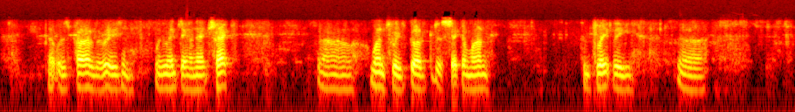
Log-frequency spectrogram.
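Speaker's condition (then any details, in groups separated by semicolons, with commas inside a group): Parkinson's disease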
